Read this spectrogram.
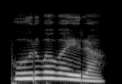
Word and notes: ಪೂರ್ವವೈರಿ: pūrva vairi

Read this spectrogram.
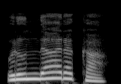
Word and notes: ವೃಂದಾರಕ: vřndāraka

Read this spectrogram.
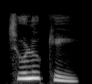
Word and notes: ಚುಳುಕಿ: cuḷuki

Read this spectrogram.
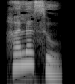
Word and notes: ಹಲಸು: Kannada

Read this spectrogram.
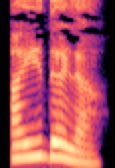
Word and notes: ಐದಾಳಿ: aidāḷi

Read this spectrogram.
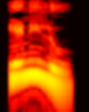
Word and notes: ಏಣೇಲು: ēṇēlu

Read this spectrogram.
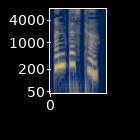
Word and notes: ಅಂತಃಸ್ಥ: kannada

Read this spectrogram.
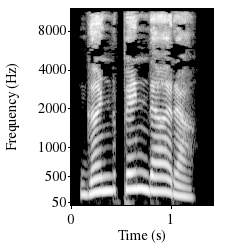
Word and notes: ಗಂಡಪೆಂಡರ: gaṇḍa peṇḍaara

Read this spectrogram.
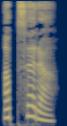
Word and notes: ಅಪಸರ: Kannada

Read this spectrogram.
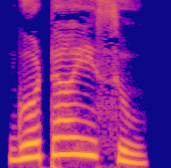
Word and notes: ಕೊಟಾಯಿಸು: koṭāyisu

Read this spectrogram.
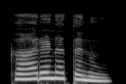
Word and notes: ಕಾರಣತನು: kāraṇa tanu

